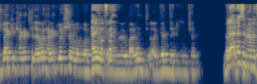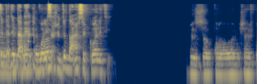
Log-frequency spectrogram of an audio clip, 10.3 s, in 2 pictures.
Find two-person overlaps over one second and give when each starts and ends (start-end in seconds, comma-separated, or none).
4.5-6.2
